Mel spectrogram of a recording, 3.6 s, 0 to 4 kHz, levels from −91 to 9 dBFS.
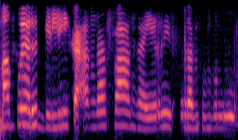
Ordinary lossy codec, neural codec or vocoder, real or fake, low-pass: none; codec, 16 kHz, 2 kbps, X-Codec, HuBERT features, trained on balanced general audio; fake; 3.6 kHz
